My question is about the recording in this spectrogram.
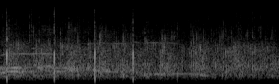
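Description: Faint audience applause, a steady patter of clapping with a few sharper, louder claps, lasting the full three seconds.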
